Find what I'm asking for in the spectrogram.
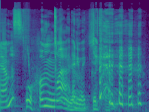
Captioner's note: laughing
